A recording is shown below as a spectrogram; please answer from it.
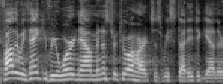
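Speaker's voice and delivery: fast, rattled off like an auctioneer.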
